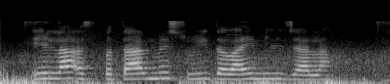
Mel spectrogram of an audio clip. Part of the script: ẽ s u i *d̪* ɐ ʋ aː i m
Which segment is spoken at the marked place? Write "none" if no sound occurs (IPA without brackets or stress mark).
d̪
